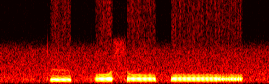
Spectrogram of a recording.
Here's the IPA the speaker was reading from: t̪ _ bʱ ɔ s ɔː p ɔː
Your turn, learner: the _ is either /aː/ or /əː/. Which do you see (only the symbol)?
əː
